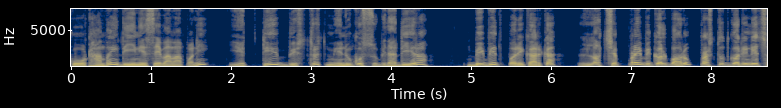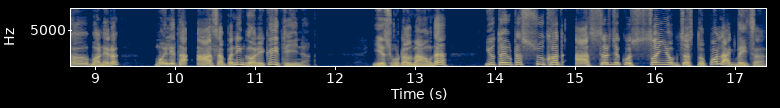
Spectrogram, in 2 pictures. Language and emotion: Nepali, surprised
